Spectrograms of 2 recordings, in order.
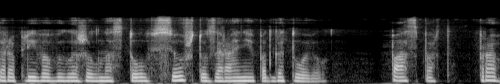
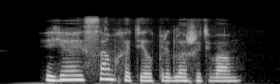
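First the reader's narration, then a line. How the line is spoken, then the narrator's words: Relieved sigh. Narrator (Russian): облегченно вздохнул Илья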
